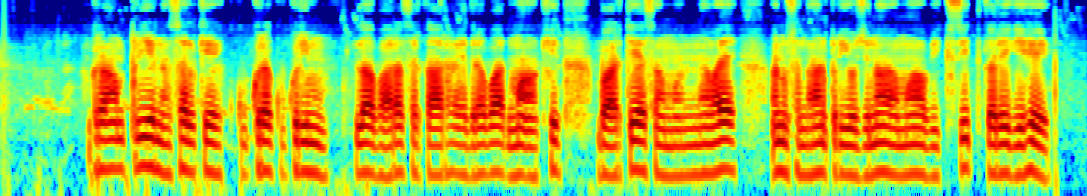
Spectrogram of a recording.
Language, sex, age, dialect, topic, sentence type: Chhattisgarhi, male, 18-24, Western/Budati/Khatahi, agriculture, statement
